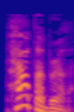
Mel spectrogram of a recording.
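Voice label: "palpebra", British English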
